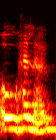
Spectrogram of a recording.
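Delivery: relaxed, light, good-natured, friendly tone. Retelling own greeting to an old fear: imitating saying it with a smile. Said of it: "I'd say it like that with a smile on my face".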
